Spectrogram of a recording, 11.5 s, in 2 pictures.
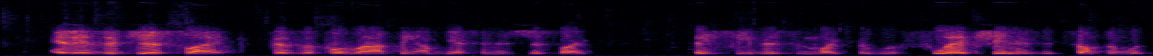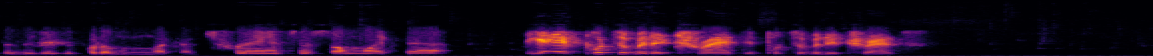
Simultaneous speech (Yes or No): No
